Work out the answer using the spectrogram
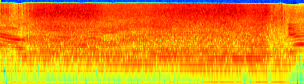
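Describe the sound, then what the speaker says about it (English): Supercharged drag racing car in the bleach box revving hard for a burnout, a loud sustained engine roar with rising pitch and tire hiss, close and dominant. "First in the bleach box, ready to burn out."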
